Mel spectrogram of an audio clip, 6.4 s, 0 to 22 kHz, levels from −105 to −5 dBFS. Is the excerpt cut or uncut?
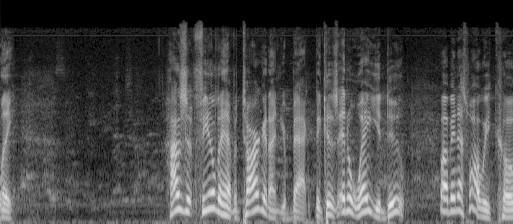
uncut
